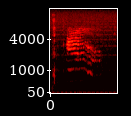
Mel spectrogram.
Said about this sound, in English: Isn't that right, Lewis? You always meow for food.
